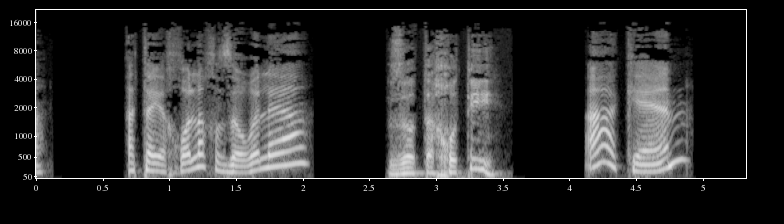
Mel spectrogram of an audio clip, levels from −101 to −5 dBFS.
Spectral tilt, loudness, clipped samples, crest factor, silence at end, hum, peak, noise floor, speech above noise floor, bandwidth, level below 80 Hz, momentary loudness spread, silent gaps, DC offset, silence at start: -5 dB/octave; -23 LUFS; under 0.1%; 18 dB; 0.45 s; none; -6 dBFS; under -90 dBFS; over 68 dB; 15.5 kHz; -46 dBFS; 13 LU; 0.19-0.65 s, 2.09-2.61 s, 3.66-4.11 s; under 0.1%; 0 s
